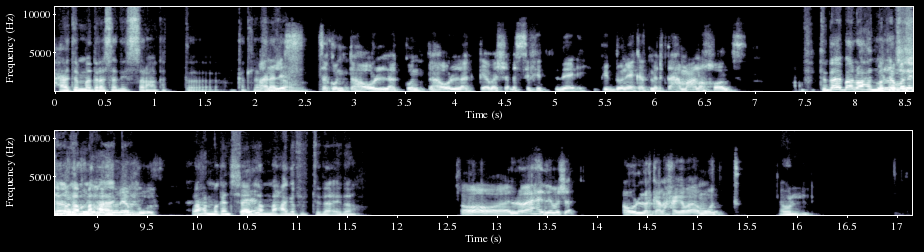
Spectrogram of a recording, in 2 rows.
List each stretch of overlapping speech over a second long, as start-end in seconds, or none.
8.2-9.4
